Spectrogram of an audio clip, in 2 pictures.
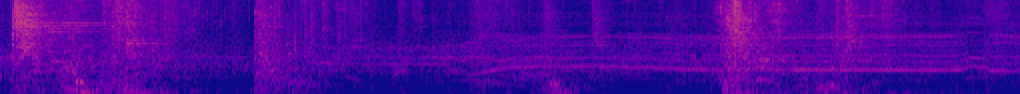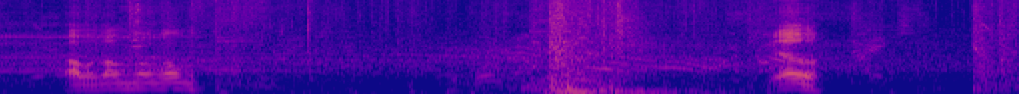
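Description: Swords clash and ring with metal blows.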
